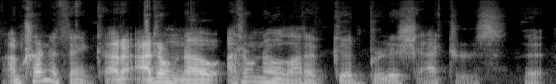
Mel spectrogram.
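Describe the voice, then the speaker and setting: A man's voice: on the low side, big pitch swings, brisk, sharp tone. A man with a Southern US accent co-hosting a casual movie chat, easygoing and agreeable. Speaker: podcast co-host.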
